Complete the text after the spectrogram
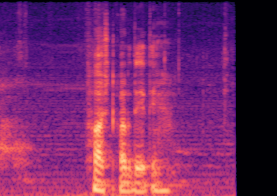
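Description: Small plastic parts click and snap as they are handled.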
